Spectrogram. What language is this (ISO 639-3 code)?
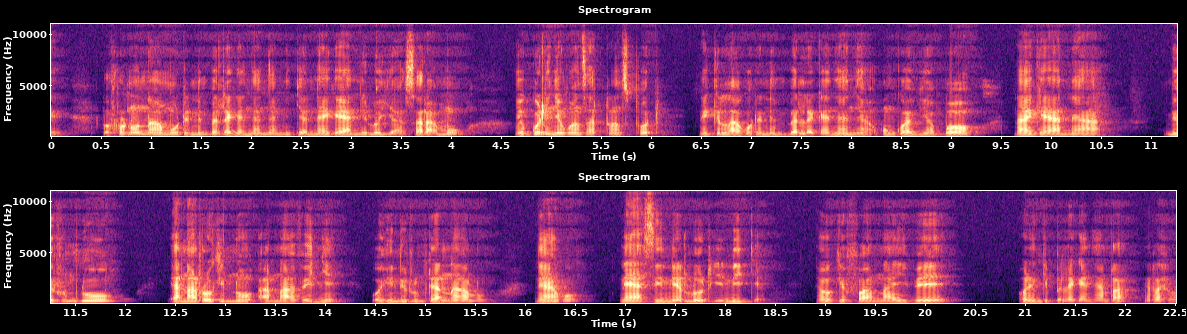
mas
